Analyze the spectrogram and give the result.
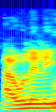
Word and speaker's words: Auli'i: I can't, yeah, she's got a kind of like Hawaiian pronouncing first name, spelled first name. Yeah, Auli'i. – Auli'i.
